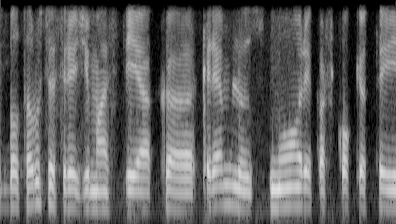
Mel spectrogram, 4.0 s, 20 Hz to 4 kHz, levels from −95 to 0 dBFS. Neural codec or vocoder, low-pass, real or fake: none; 3.6 kHz; real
